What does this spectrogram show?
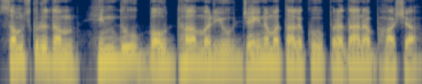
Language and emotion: Telugu, neutral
